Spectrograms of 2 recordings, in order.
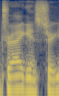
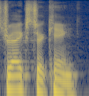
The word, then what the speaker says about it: Dragster King: It's not Dragonster, it's Dragster King.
